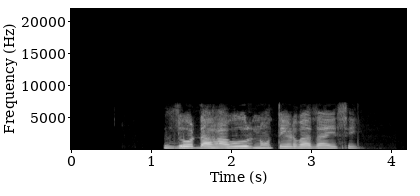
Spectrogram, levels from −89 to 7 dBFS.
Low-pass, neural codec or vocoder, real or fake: 7.2 kHz; vocoder, 44.1 kHz, 128 mel bands, Pupu-Vocoder; fake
